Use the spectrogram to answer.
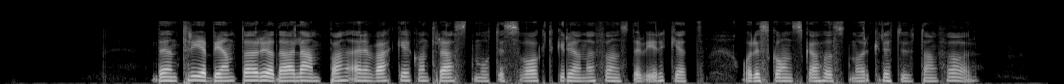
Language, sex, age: Swedish, female, 37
